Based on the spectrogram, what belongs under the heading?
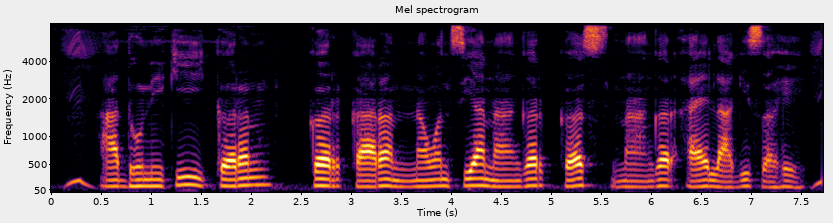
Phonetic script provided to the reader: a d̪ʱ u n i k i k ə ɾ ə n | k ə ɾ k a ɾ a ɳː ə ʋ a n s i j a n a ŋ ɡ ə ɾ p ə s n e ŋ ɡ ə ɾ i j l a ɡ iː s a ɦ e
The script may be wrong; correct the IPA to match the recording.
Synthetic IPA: a d̪ʱ u n i k i k ə ɾ ə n | k ə ɾ k a ɾ ə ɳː ə ʋ ə n s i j a n a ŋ ɡ ə ɾ k ə s n a ŋ ɡ ə ɾ a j l a ɡ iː s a ɦ e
